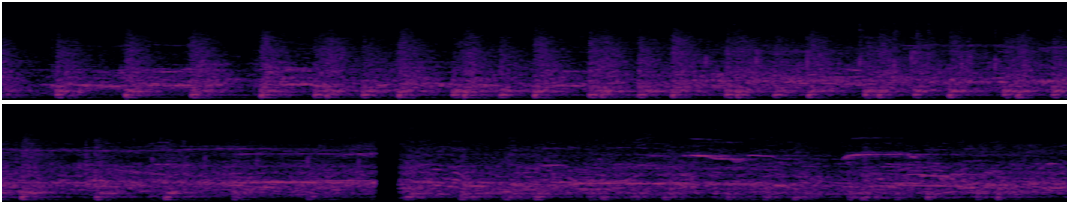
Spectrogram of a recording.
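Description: Faint stadium crowd ambience with a rhythmic beating, about three beats a second, for most of the first eight seconds. After a brief cut, distant shouts and calls come over a steady crowd murmur.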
